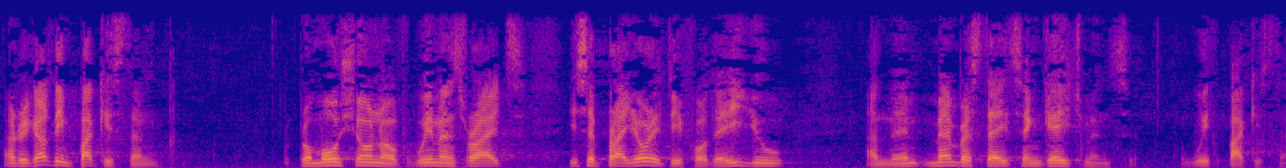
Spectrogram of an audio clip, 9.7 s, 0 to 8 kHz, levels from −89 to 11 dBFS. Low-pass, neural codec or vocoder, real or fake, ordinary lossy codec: 7.2 kHz; none; real; none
